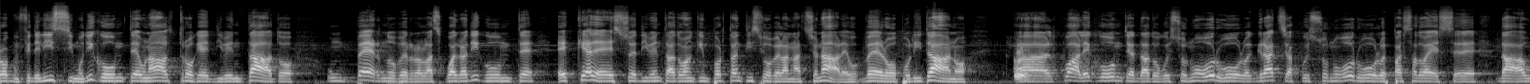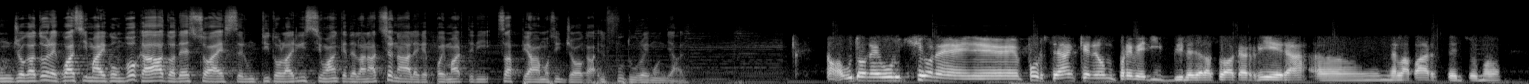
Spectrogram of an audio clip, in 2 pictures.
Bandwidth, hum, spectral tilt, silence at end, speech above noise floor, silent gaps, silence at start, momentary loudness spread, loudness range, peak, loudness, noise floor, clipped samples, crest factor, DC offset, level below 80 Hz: 17 kHz; none; -5 dB/octave; 0.3 s; 30 dB; none; 0 s; 12 LU; 9 LU; 0 dBFS; -18 LUFS; -48 dBFS; under 0.1%; 18 dB; under 0.1%; -46 dBFS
